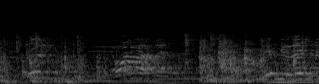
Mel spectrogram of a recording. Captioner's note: men Speaking German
